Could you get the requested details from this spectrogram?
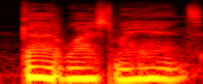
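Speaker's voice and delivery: slow, serene, holy-sounding voice. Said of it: "make Jesus' voice sound like that".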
